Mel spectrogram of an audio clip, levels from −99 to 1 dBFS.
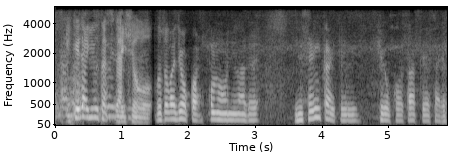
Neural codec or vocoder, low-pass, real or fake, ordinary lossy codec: codec, 16 kHz in and 24 kHz out, 1.1 kbps, FireRedTTS-2 codec; 5.4 kHz; fake; none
